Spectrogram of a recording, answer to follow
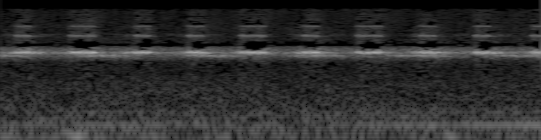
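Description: A cricket chirping steadily, about two chirps a second.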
